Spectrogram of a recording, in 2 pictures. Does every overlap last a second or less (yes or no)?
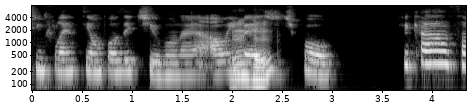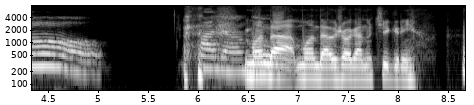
yes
